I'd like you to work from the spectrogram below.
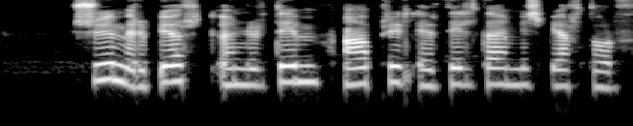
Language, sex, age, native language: Icelandic, female, 50-59, Icelandic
